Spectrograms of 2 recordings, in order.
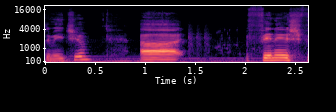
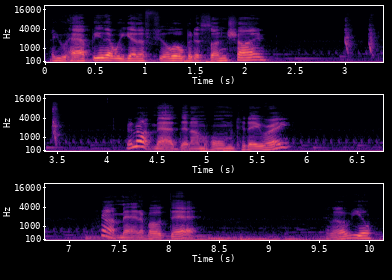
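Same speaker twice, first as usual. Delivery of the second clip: cooing to cat; 9 dB quieter than usual. Real, not acted. Streamer picking up her sleepy cat, soft cooing. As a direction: coo over a sleepy kitten.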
